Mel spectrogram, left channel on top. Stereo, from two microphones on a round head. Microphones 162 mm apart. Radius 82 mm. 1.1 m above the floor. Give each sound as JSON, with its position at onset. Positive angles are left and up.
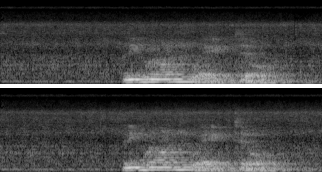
{"t": 1.2, "sound": "a man speaking", "side_deg": -55, "distance_m": 0.9}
